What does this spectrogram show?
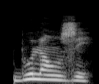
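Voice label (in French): "boulanger", French; profesiones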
